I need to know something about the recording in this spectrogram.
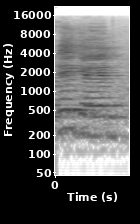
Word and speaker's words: Dagon: And they placed it in the house of Dagon or Dagan, however you want to pronounce it. I pronounce it Dagon.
